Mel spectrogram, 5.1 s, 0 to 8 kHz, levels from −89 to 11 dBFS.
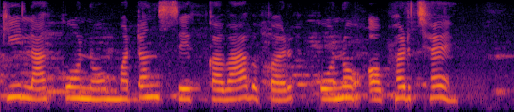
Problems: continuous background conversations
